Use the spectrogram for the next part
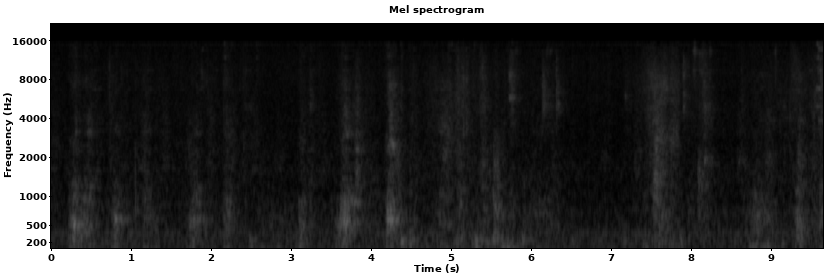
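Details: Maximus, a six-year-old Boston Terrier from Sun Prairie, Wisconsin, playing tug-of-war and refusing to let go, gives short whimpering, growly bursts scattered irregularly through a quiet indoor room.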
